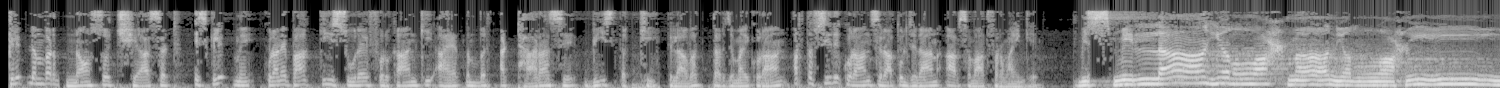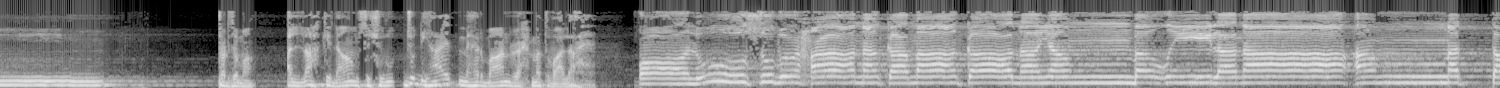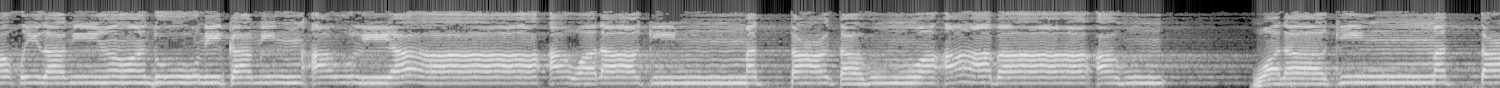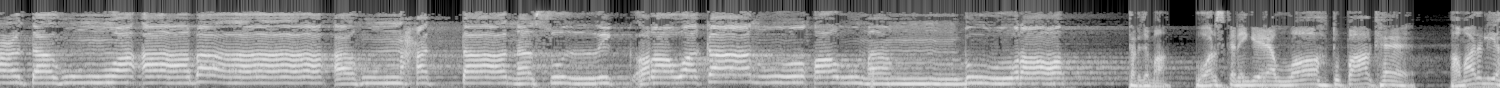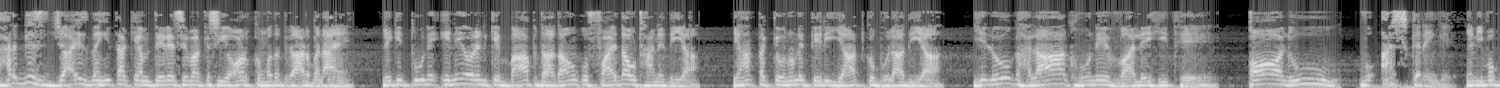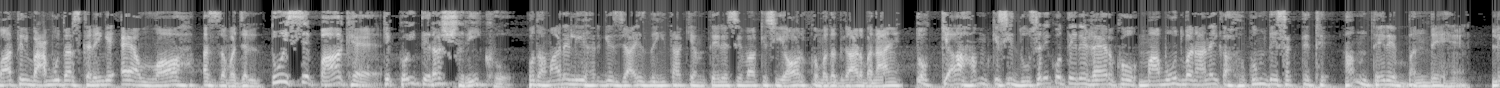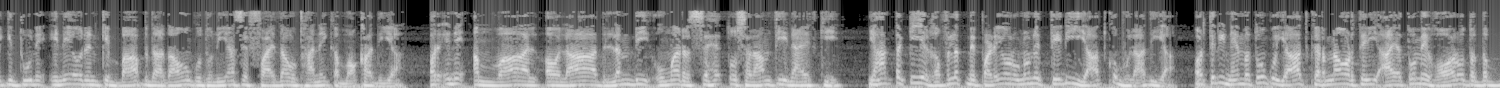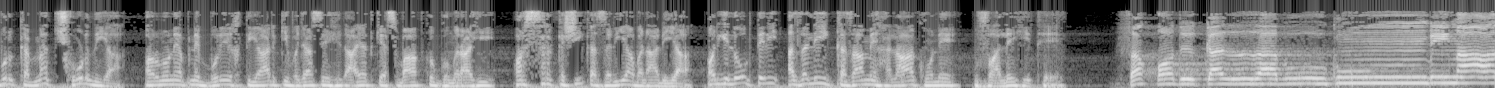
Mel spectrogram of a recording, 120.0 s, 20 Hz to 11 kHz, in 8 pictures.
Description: Surah Al-Furqan 18 To 20 Tilawat , Tarjama , Tafseer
